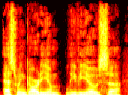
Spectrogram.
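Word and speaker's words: Wingardium Leviosa: Eswingardium leiosa and that gar should be pronounced long and clear.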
